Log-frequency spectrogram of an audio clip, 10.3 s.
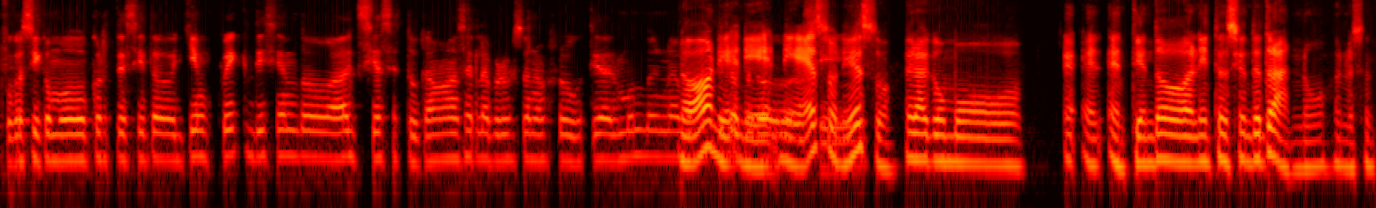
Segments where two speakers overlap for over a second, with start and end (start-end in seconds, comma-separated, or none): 5.1-6.5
